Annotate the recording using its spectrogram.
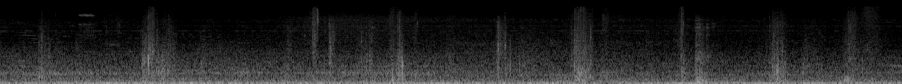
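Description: Laundry rustles and flaps on a line.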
